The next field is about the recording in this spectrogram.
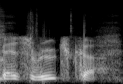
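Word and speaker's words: Bezruchka: correctly um Bez it's a hard CH it's a Ukrainian name uh it means without a little hand oh Bez ruchka Bez ruchka okay I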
